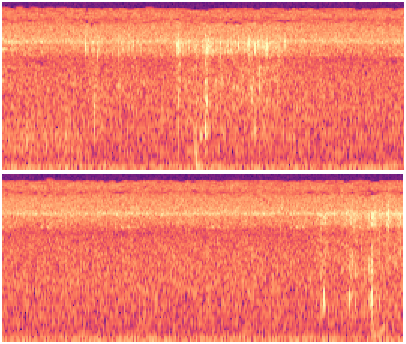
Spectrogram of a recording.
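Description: Faint creekside outdoor ambience: a steady low rumble and hiss with a faint high steady tone, and a few soft clicks about a second in and near the end.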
